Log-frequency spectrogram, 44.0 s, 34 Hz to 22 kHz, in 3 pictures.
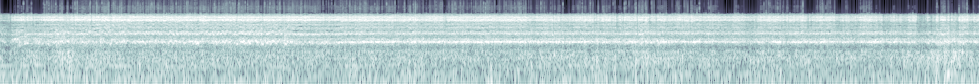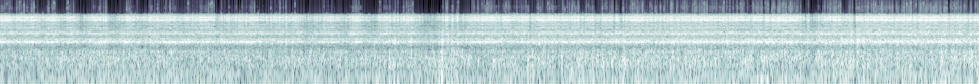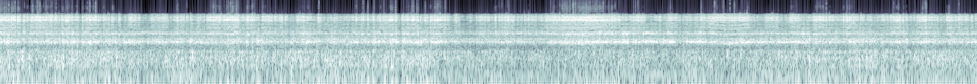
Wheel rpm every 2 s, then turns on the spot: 170, 190, 210, 230, 230, 230, 230, 230, 230, 230, 230, 230, 240, 230, 230, 230, 230, 240, 230, 230, 230, 230.
none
